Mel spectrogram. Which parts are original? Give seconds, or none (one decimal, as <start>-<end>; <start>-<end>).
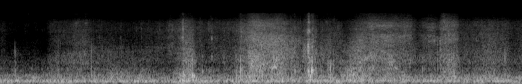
0.7-2.0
